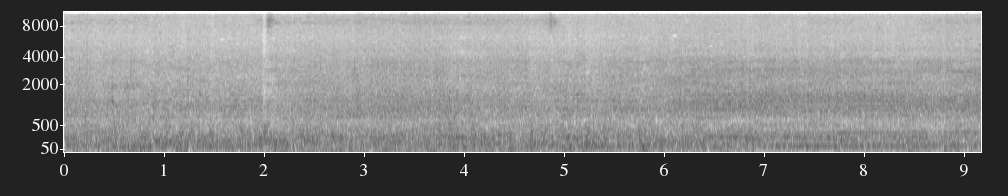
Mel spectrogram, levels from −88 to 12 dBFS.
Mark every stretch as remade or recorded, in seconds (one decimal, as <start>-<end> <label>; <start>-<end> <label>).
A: 0.0-0.8 remade; 0.8-1.9 recorded; 1.9-4.9 remade; 4.9-7.4 recorded; 7.4-7.9 remade; 7.9-8.5 recorded; 8.5-9.2 remade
